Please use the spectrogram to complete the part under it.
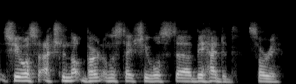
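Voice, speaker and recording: Norwegian male musician, interview guest. Higher-pitched voice, halting chatty delivery, dry but dull audio. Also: slightly rough, dry recording. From Norway. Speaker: metal musician being interviewed. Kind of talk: casual interview chat.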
